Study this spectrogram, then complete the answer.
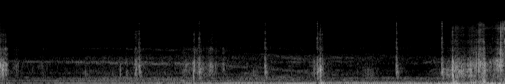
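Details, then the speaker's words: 2005 PT Cruiser 2.4 Turbo with hard shifts and no TCM communication, relay powered directly from battery during circuit test: sharp separate clicks at uneven intervals over quiet background; relay clicking normally. "you can hear the relay clicking."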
